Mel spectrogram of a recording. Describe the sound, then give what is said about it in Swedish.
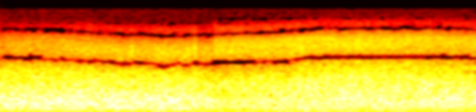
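Strong wind blowing as a storm approaches, a dense, steady roaring hiss that fills the whole clip without pause. “Vinden tilltar. Stormen är på väg tillbaka.”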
